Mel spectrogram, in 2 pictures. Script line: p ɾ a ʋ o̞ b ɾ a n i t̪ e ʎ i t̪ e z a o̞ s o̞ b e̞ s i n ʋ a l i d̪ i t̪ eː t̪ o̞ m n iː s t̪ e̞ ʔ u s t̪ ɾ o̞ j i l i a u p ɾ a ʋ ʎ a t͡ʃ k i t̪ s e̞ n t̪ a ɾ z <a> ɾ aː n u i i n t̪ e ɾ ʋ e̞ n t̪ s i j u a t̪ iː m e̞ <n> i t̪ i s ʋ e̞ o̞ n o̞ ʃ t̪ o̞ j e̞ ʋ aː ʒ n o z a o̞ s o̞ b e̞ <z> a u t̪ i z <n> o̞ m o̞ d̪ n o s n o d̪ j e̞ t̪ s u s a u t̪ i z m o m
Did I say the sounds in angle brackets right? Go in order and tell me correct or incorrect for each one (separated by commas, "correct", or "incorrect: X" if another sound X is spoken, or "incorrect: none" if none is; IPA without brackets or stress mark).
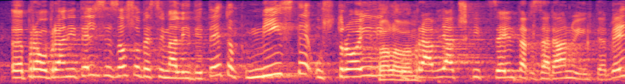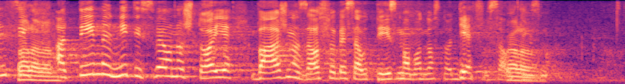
correct, correct, incorrect: s, incorrect: m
